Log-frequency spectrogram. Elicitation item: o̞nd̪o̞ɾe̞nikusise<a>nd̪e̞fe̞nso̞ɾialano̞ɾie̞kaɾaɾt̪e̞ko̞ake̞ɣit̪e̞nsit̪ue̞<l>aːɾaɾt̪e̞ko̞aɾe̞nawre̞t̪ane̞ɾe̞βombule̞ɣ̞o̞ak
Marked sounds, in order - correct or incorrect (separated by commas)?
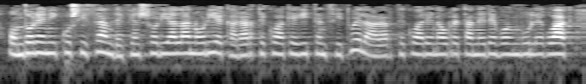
correct, correct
